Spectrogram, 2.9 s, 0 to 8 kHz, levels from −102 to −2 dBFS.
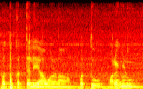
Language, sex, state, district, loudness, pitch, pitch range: Kannada, male, Karnataka, Bangalore, -19 LUFS, 135 Hz, 130-135 Hz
